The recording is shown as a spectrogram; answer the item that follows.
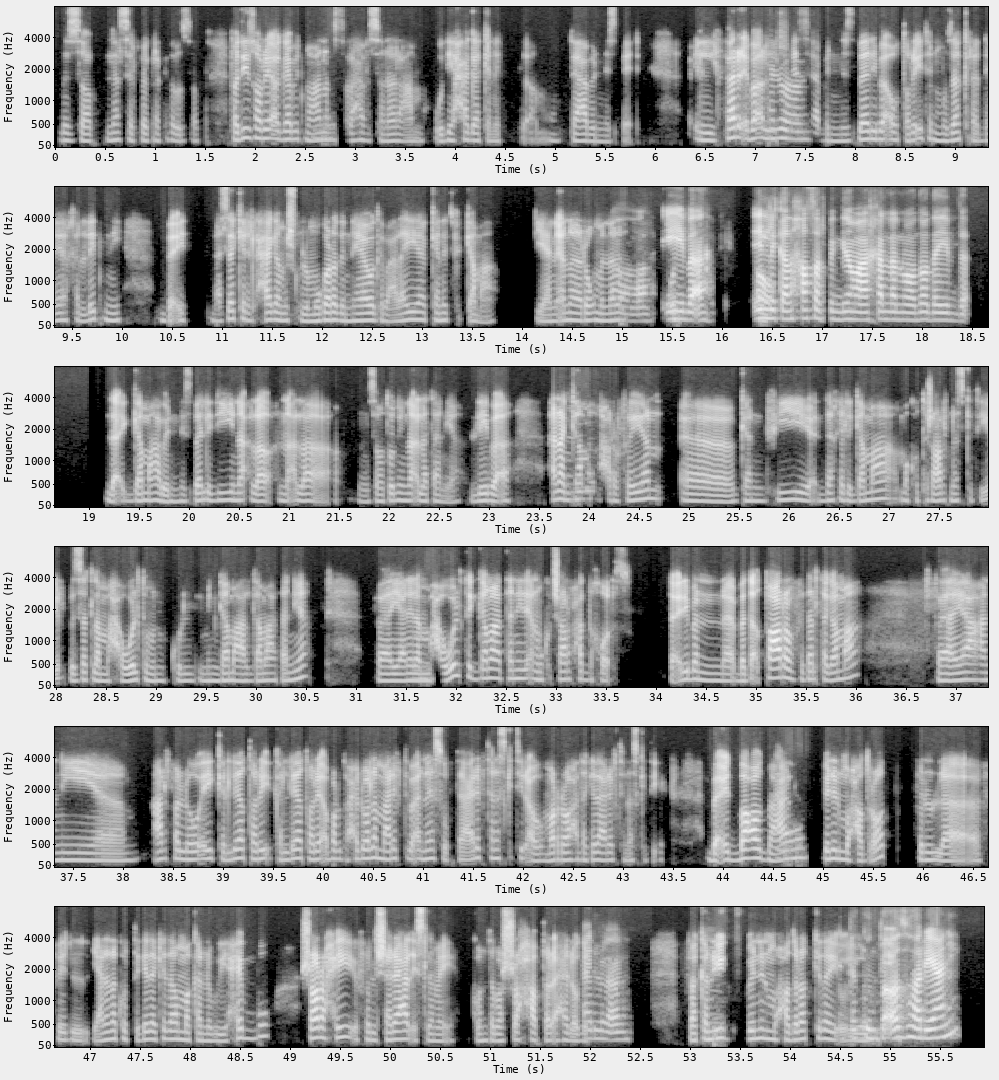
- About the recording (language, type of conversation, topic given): Arabic, podcast, إزاي تخلي المذاكرة ممتعة بدل ما تبقى واجب؟
- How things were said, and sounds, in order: tapping; distorted speech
